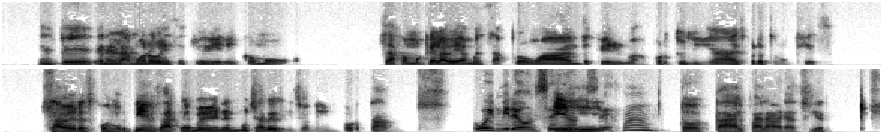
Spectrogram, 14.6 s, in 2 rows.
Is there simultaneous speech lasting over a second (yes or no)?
no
